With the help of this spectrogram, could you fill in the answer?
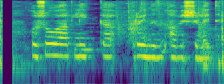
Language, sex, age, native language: Icelandic, female, 12, Icelandic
